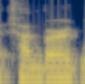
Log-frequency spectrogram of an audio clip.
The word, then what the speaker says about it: Thunberg: Let's say you made a very good case for why Greta, I didn't know that you didn't pronounce the H, why Greta Thunberg was not an effective spokesgirl, an effective spokes adolescent.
